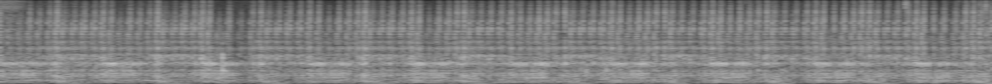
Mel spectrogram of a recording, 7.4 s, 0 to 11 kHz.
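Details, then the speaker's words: 1917 Victor Victrola VV-XI, service just completed with new brake leather; two original 17-foot springs with thick grease, room at 47 degrees. Even ratcheting clicks as the crank turns, no slipping, binding or grinding; the spring motor winds up normally. "Which has a different meaning today than it did in the 1920s, but for our intents and purposes, we are literally cranking up the machine."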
